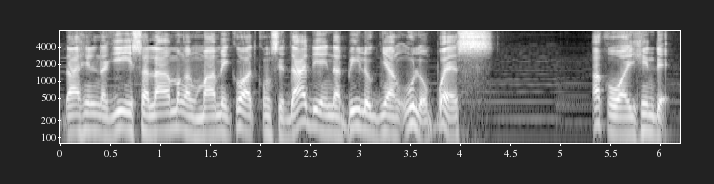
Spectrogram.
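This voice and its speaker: Man voicing a sulky grieving young son, smooth-voiced. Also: mid-range voice, normal speed, faint music behind, natural voice. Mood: resentful. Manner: curt, sulky, mixing English and Tagalog.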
